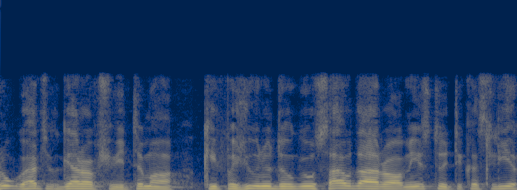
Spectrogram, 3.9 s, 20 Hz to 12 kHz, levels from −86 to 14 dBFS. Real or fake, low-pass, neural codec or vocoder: fake; 7.2 kHz; codec, 16 kHz, 4 kbps, X-Codec, WavLM features, trained on Multilingual LibriSpeech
